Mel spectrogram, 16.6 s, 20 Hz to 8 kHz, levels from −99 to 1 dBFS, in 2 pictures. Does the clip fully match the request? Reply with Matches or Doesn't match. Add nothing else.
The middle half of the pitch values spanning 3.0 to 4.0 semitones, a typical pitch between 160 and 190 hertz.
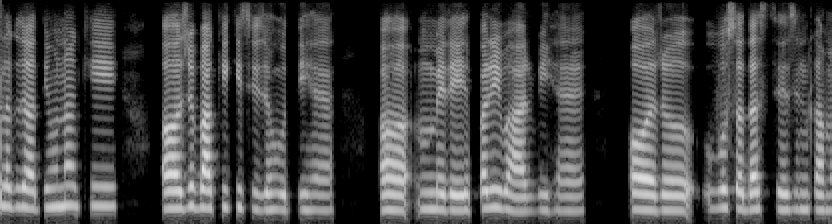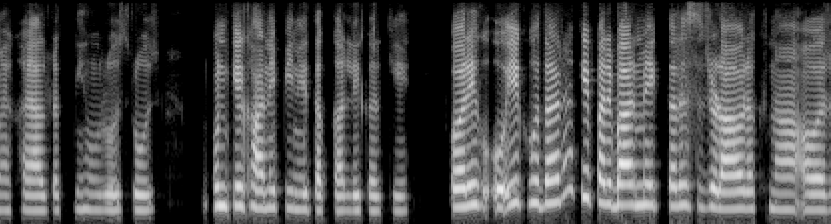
Doesn't match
